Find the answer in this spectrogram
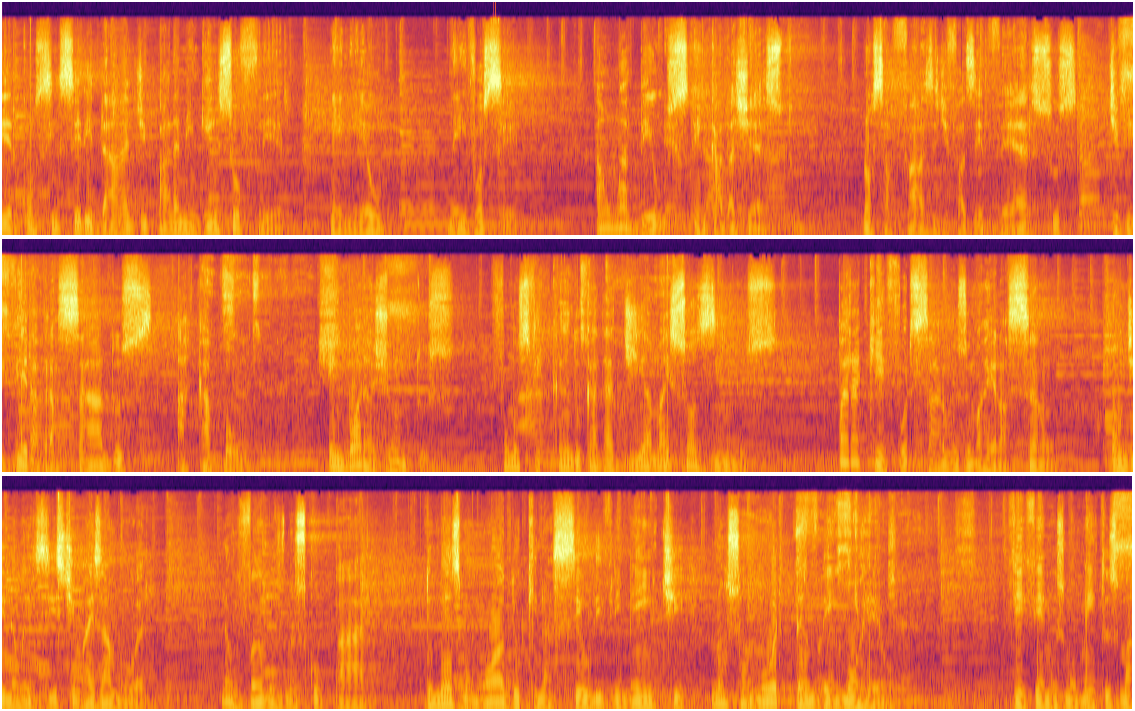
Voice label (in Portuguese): Telemensagem Fim de Romance, Masc; duBroncas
